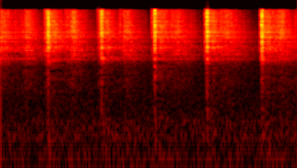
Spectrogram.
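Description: A small maraca shaken in an even rhythm, about two and a half shakes a second, each shake a short, crisp rattle.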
